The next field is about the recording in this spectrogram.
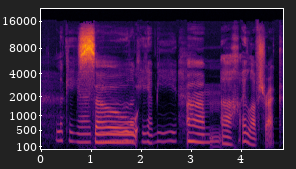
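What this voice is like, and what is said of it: Usual voice. Nothing is said of it.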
